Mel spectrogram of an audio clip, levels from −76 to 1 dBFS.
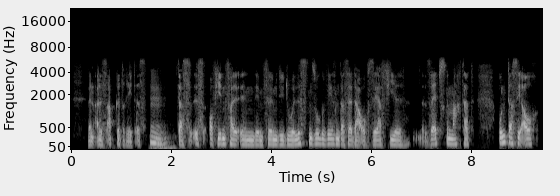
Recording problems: high frequencies cut off; noticeable; nothing above 5.5 kHz
garbled, watery; slightly

